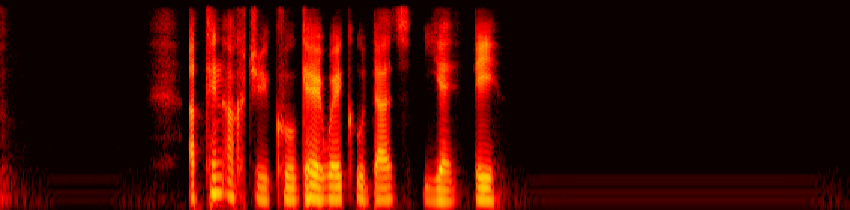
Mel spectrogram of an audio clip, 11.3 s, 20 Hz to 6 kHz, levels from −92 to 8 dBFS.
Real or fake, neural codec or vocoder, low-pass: fake; codec, 16 kHz, about 1 kbps, DyCAST, with the encoder's durations; 5.4 kHz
